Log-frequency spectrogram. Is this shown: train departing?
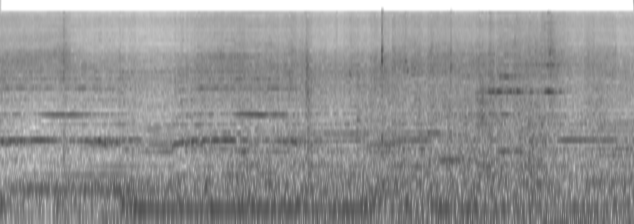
yes

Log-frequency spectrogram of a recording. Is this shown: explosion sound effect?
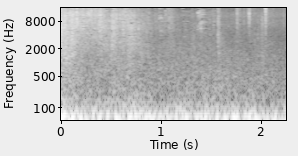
yes

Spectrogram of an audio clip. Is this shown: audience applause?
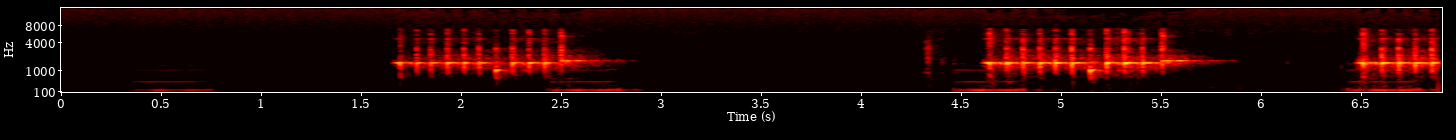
no

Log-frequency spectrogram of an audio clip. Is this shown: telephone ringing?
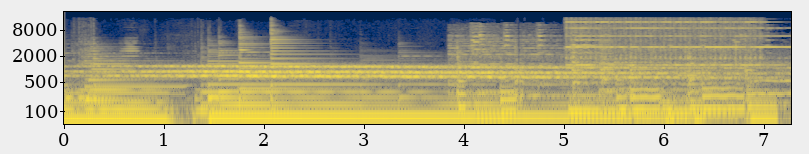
yes

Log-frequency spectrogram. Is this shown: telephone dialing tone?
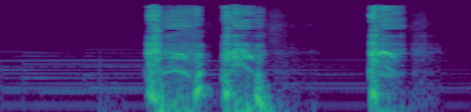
no

